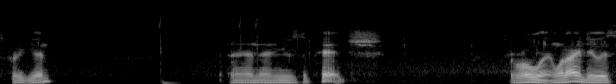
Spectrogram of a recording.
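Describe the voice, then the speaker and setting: This quiet man speaks fairly slowly at a fairly low pitch, with fairly even intonation. His loudness swings widely, and he leaves long, frequent pauses. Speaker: gaming streamer. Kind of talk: live game-building tutorial. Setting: live stream. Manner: casual.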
